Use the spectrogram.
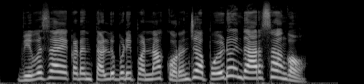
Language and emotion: Tamil, angry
